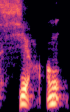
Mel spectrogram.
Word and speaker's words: 想: So it was 香 by itself, but when it used together with heart, it becomes 想.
